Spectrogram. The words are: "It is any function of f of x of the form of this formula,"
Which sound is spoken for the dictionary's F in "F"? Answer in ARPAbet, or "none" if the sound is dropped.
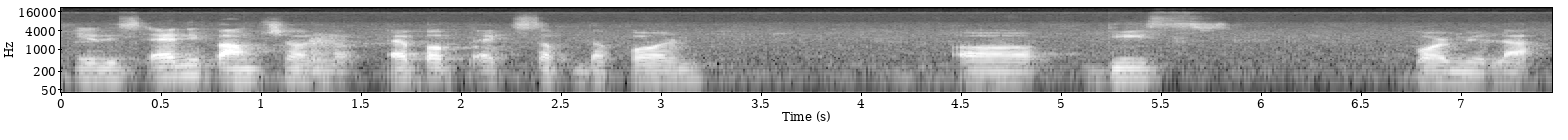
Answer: P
